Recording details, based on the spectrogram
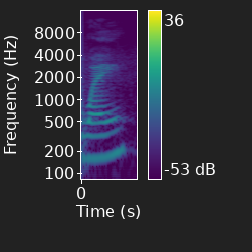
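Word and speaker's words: Dwyane: the previous seasons, he is kind of like Dwayne Wade. I'm not Dwayne Wade. Yeah. Dwayne Wade. Wayne. What? Nah, what's his name? Now I'm messing it up. What's his name? Dwayne.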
